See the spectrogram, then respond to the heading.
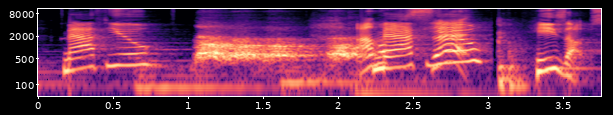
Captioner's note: Matty barking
